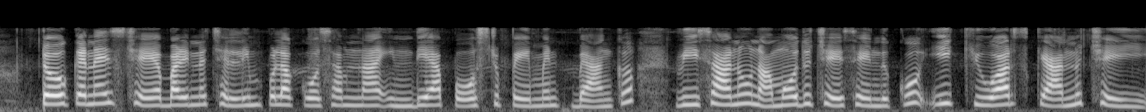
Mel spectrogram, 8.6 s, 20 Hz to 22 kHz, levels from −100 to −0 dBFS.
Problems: none marked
